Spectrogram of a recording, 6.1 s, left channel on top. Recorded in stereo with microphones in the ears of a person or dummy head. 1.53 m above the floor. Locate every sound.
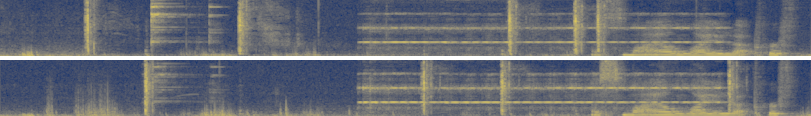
1.1 s dishes clattering: 55° left (ahead or behind), 1.3 m
2.7 s a violin: 35° right (ahead or behind), 0.9 m
4.4 s a woman speaking: 80° right, 1.1 m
